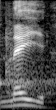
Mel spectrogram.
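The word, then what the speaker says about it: ney: C'est la fameuse flû en roseau qu'on appelle le NE. Donc à l'occidental, ça s'écrit N A Y.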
